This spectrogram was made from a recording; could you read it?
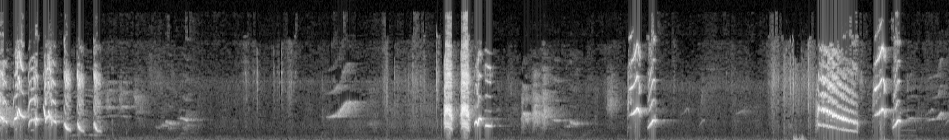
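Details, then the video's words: Medan Sumatran leafbird in full song, used as a daily tutor recording: opens with a fast run of harsh high notes, then separate squeaky phrases and a quick trill near the end, low electrical hum beneath. "Burung Cak Ijo Medan Gacor"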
